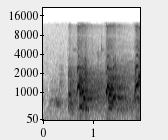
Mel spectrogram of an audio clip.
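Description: A small old female breeding dog in a yard barks in short loud bursts, with whimpering and yips between them. Three clear bark clusters come close to the listener after a quiet start.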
